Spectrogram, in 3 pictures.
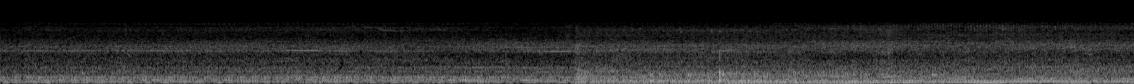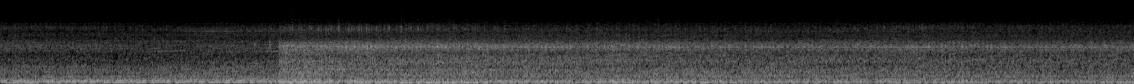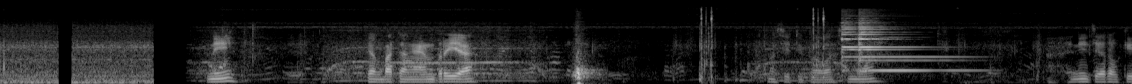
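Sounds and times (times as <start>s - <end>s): vehicle engine at low revs: 0.0s - 24.2s.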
